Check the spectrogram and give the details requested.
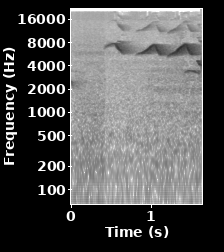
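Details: Young buff-necked ibis asking to be fed, wild in Brazil's Cerrado: two drawn-out, thin, very high squeals that waver up and down, the second longer and louder.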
